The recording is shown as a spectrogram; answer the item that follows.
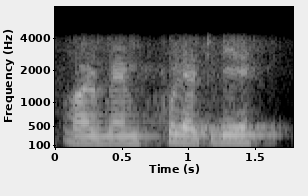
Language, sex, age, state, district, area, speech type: Hindi, male, 30-45, Rajasthan, Jodhpur, urban, conversation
